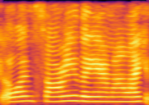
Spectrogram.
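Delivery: very high, sugary, acted super-sweet tone. Retelling how they used to answer: imitating own past super sweet voice. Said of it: "I used to be super sweet and nice and be like".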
